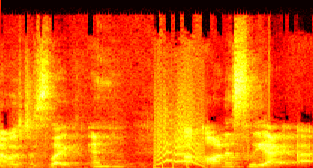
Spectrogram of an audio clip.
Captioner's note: record scratch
